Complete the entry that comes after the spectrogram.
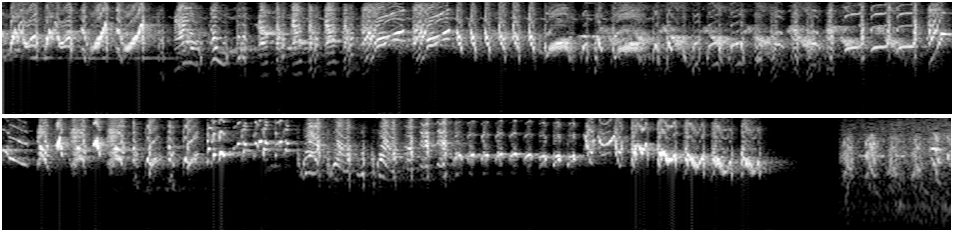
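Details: Hooded siskin song used to warm up a captive bird: a continuous, rapid high twittering of buzzy trills and quick chirps that runs almost without pause for nearly nine seconds, then breaks off briefly.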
